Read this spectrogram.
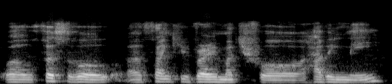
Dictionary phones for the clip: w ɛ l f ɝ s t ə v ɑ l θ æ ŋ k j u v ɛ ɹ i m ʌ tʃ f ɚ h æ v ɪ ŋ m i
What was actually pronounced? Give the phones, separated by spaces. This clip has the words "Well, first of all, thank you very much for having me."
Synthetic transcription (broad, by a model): w ɛ l f ɝ s t ə v ɑ l θ æ ŋ k j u v ɛ ɹ i m ʌ tʃ f ɚ h æ v ɪ ŋ m i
